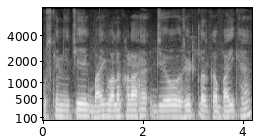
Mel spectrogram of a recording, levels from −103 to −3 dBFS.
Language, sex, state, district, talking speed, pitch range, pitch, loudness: Hindi, male, Jharkhand, Deoghar, 185 wpm, 115-120 Hz, 120 Hz, -16 LUFS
